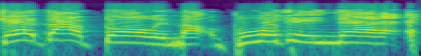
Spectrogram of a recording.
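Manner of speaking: Yorkshire-accented speech. Asked what they would say to the England team, in a Yorkshire accent. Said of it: "what would you say to the team in your Yorkshire accent?".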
